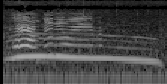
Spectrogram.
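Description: A child's long, high-pitched vocal shout held for nearly two seconds, its pitch sagging slightly and dropping off at the end.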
